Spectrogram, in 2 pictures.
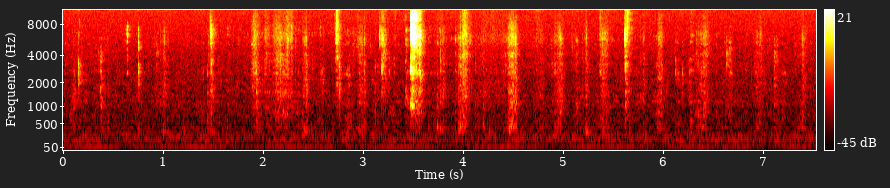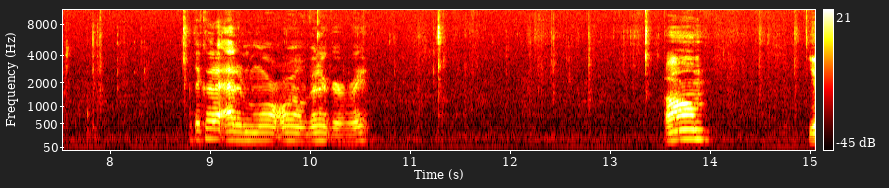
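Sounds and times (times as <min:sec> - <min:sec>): people chewing with wet smacks: 0:00.0 - 0:08.8.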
